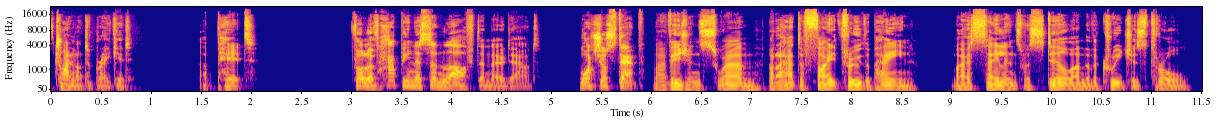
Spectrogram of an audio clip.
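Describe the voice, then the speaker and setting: A man's voice: deep voice, lively intonation, normal speed, no room sound, clean studio sound. A man voicing a learned, eloquent wizard adventurer in a video game, with an English accent and a theatrical, articulate delivery. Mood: dry, wry. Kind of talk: dramatic scripted game dialogue and narration.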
